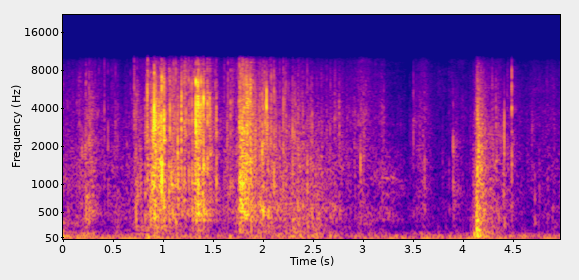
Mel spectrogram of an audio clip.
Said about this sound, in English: See, it was a zipper bag. I just have to oh. open it.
